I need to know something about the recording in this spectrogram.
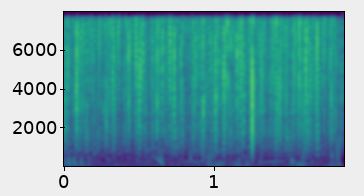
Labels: {"label": "biophony, cascading saw", "recorder": "SoundTrap 600 or HydroMoth"}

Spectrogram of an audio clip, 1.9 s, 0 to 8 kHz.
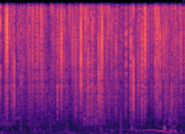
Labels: {"label": "biophony, cascading saw", "recorder": "SoundTrap 600 or HydroMoth"}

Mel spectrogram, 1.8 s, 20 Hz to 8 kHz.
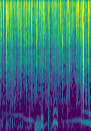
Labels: {"label": "biophony, cascading saw", "recorder": "SoundTrap 600 or HydroMoth"}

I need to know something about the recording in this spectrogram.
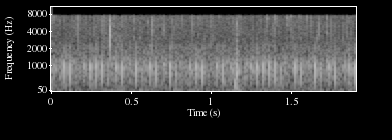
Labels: {"label": "biophony, rattle", "recorder": "SoundTrap 500"}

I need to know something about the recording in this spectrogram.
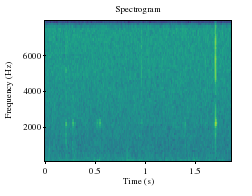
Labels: {"label": "ambient", "recorder": "HydroMoth"}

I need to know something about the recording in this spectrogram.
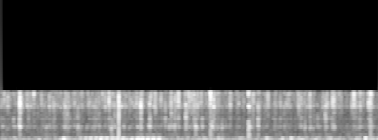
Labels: {"label": "biophony", "recorder": "HydroMoth"}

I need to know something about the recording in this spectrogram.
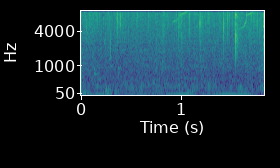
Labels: {"label": "biophony, dolphin", "recorder": "SoundTrap 500"}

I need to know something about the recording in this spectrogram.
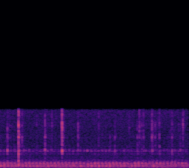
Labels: {"label": "anthrophony, boat engine", "recorder": "HydroMoth"}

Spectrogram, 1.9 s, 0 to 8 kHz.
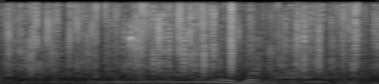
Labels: {"label": "biophony, cascading saw", "recorder": "SoundTrap 600 or HydroMoth"}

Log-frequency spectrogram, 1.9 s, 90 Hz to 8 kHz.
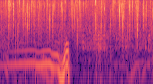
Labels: {"label": "biophony, cascading saw", "recorder": "SoundTrap 600 or HydroMoth"}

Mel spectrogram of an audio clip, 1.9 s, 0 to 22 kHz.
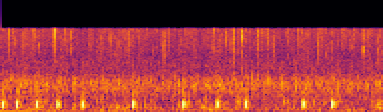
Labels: {"label": "biophony, pulse", "recorder": "SoundTrap 500"}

